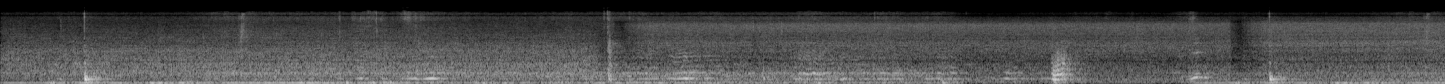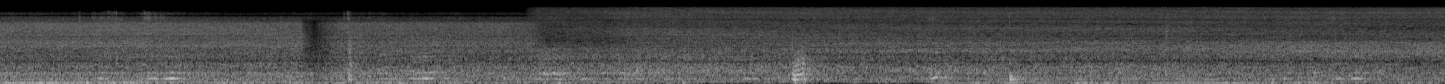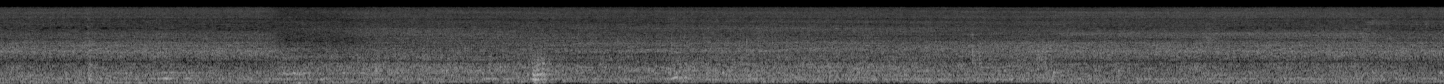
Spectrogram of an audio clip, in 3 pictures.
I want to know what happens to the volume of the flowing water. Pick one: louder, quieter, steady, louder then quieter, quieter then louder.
steady.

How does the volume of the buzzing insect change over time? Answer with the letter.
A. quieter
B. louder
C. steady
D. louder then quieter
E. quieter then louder
A.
